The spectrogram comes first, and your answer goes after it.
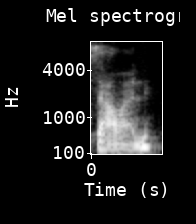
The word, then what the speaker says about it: Samhain: the actual original name for the holiday was sa spelled Sam Hayne for all of us who mispronounced it for however many years um so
